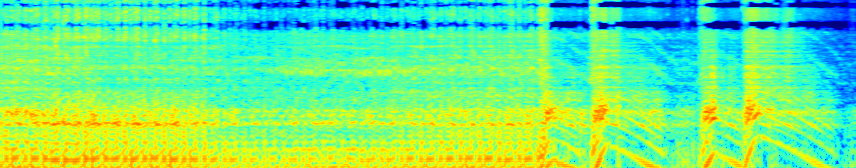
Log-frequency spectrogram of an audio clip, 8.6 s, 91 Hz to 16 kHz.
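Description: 2008 Honda CBR1000RR inline-four motorcycle engine running on its first test start. It idles steadily, then near the end is blipped about three times, the revs jumping up and falling back after each.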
